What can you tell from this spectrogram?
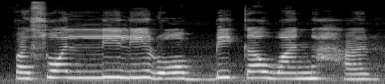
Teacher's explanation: صاد کو ہم ہمیشہ پر کر کے پڑھتے ہیں، موٹا کر کے پڑھتے ہیں،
